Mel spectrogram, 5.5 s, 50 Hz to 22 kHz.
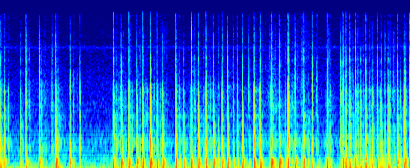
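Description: A small, hollow, empty, clear plastic jar held in the hands is tapped rapidly with fingertips and nails on its side and base. The result is a fast, uneven run of dry, hollow clicks and taps with a low body around 190 Hz, each dying away almost at once. There is a brief quieter pause near the middle and a denser burst toward the end.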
